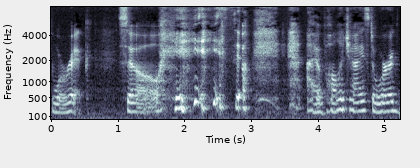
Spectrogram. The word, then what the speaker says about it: Warwick: pronounce work davis because apparently i pronounced it warwick but it's war rick so i apologize to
